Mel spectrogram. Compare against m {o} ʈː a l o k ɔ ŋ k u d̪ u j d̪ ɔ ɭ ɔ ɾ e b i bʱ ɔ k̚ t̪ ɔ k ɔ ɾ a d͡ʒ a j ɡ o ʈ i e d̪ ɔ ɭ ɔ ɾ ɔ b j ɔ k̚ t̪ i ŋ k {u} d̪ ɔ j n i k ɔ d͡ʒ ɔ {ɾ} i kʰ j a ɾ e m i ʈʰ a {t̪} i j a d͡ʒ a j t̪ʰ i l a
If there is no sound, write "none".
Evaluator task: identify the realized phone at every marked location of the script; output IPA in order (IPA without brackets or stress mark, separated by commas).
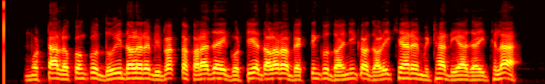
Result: o, u, ɭ, d̪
